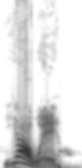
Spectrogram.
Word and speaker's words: Yahweh: we have written here it's YHWH, but that's pronounced Yahweh.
